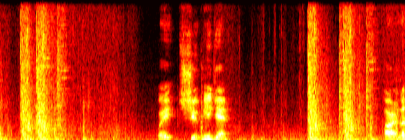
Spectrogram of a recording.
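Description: Metal armour clanks as a knight climbs a ladder.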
